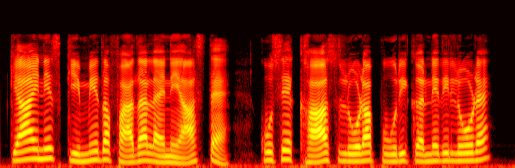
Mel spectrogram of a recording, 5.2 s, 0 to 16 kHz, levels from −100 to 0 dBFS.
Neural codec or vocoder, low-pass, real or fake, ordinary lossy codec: none; 7.2 kHz; real; none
